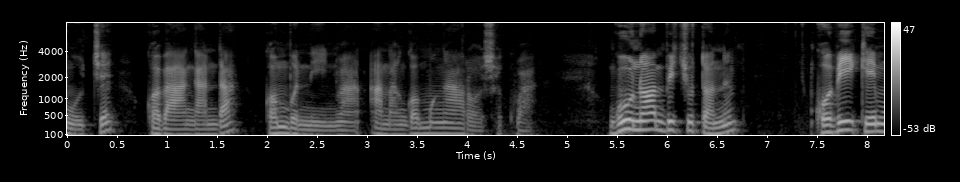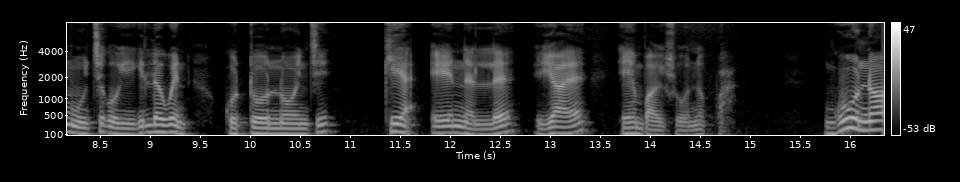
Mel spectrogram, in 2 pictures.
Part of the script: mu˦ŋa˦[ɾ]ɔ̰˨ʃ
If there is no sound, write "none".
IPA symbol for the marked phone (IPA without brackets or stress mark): ɾ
